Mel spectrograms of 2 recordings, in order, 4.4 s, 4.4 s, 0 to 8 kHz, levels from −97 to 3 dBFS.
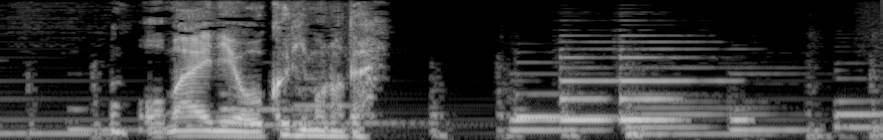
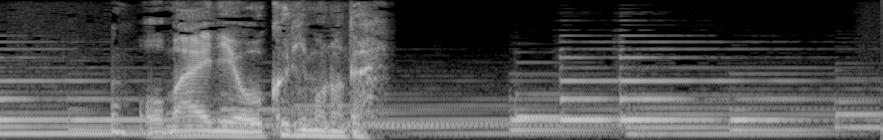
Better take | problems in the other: second | noise reduction (classical method spectral subtraction)

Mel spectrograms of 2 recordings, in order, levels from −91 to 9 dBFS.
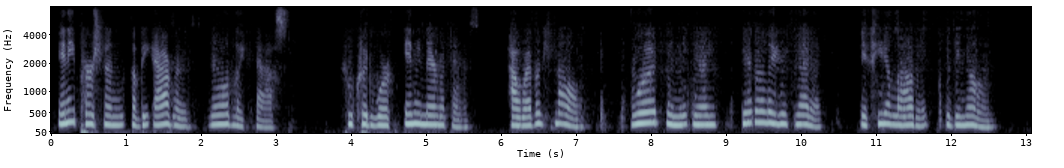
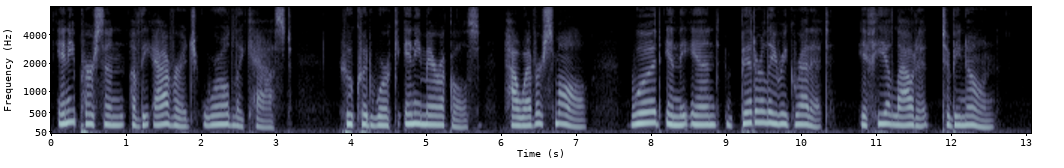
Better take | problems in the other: second | noise reduction (neural mask model DeepFilterNet 3)

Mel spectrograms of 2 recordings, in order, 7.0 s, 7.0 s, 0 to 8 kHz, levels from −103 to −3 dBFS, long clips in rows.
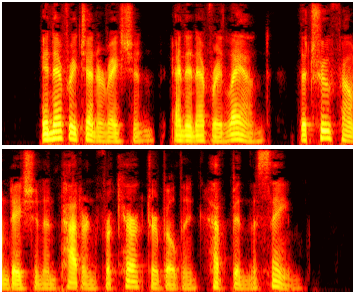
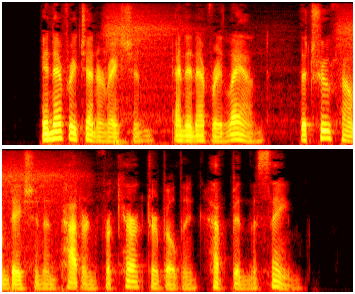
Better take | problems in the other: first | background sound (Hiss / Breathing); 18 dB below the speech

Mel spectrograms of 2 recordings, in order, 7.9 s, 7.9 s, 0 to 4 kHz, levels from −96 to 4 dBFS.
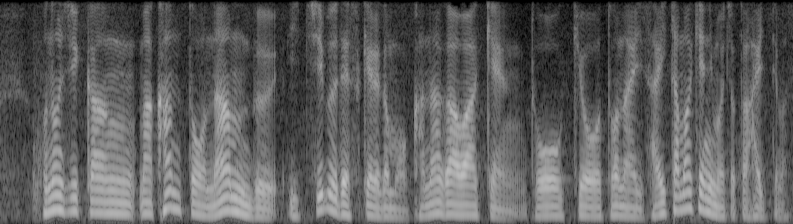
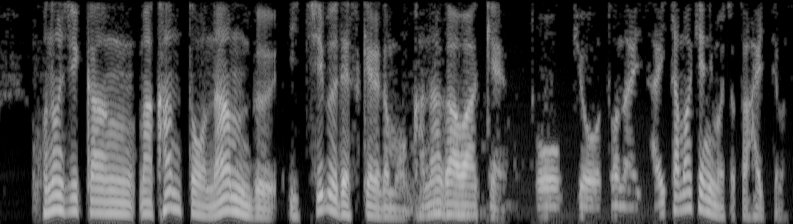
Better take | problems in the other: first | noise reduction (classical method spectral subtraction)

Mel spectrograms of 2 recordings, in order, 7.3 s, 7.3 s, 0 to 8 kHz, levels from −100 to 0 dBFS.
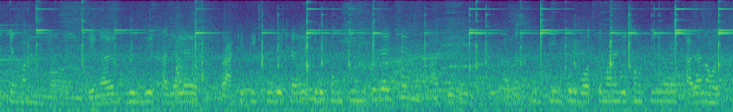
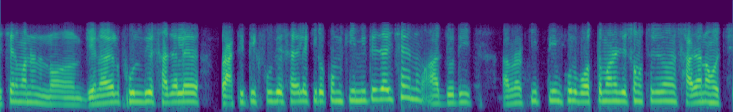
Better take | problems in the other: second | background sound (Train + Chink, clink); 1 dB above the speech

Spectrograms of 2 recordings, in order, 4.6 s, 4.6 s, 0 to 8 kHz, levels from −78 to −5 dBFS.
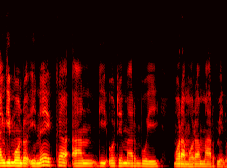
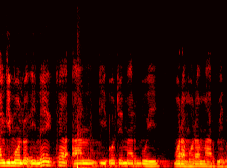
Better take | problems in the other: first | noise reduction (neural separator model SepFormer DNS4)

